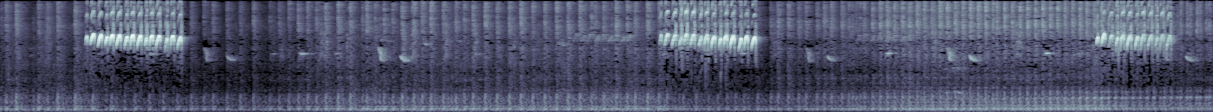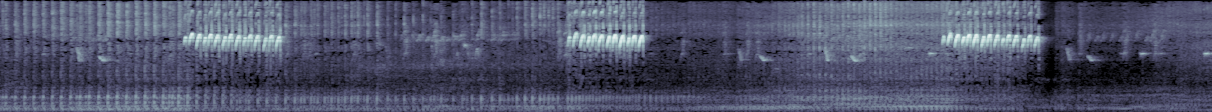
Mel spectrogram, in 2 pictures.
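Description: Caged male minivet (mantenan) giving six loud, shrill, high-pitched calls of about a second each, several seconds apart, with fainter short chirps between them. A low steady hum runs underneath and stops near the end.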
